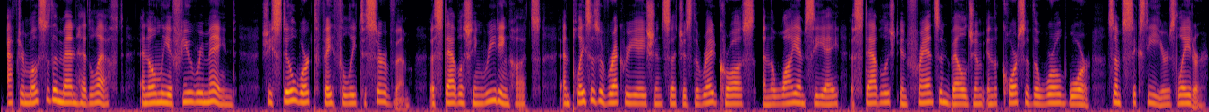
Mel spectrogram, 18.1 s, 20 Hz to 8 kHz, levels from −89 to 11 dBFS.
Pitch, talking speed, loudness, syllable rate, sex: 180 Hz, 175 wpm, -21 LUFS, 4.7 syllables/s, female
